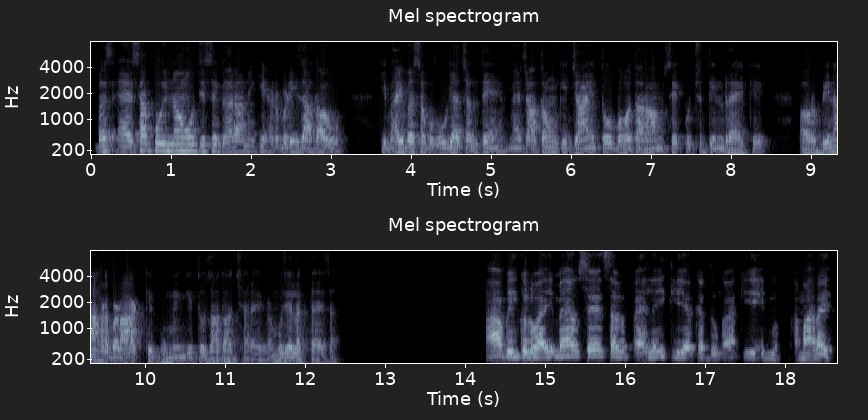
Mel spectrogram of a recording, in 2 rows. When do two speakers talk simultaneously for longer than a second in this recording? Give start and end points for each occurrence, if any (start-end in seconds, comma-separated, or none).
none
